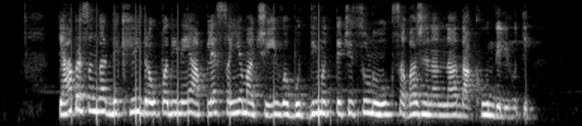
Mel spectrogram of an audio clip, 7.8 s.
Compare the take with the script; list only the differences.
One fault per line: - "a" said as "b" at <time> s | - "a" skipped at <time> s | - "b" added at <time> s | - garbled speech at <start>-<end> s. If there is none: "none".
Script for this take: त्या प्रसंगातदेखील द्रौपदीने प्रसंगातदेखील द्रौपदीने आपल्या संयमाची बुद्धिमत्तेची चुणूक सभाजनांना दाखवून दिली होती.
- "प्रसंगातदेखील द्रौपदीने" skipped at 2.5 s
- "व" added at 3.7 s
